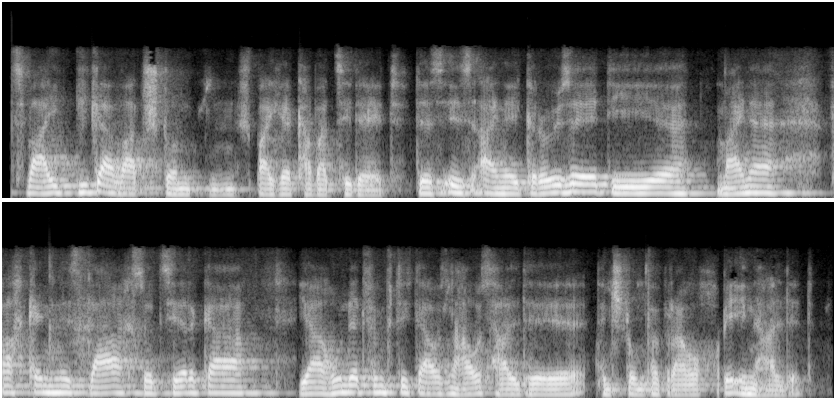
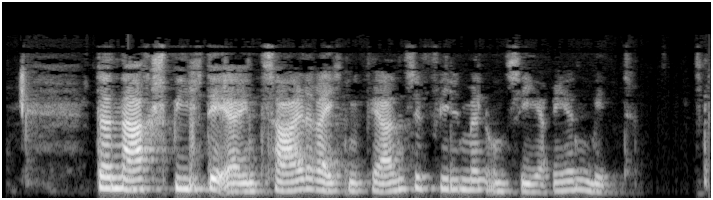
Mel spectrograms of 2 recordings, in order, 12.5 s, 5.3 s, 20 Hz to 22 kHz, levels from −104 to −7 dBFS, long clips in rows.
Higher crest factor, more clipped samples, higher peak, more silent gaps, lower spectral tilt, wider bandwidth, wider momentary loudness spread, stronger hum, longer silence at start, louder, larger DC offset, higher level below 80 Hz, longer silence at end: second, 12 dB vs 22 dB; neither; second, -6 dBFS vs 0 dBFS; neither; first, -8.5 dB/octave vs -4.5 dB/octave; second, 8.2 kHz vs 9.4 kHz; second, 7 LU vs 14 LU; neither; about the same, 0.05 s vs 0.15 s; first, -18 LUFS vs -21 LUFS; neither; first, -56 dBFS vs -70 dBFS; first, 0.2 s vs 0 s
